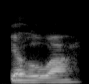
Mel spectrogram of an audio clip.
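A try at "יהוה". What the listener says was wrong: where you get the who from?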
